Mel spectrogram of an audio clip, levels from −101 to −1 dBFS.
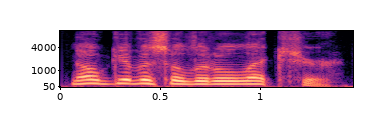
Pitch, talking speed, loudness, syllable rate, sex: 180 Hz, 245 wpm, -14 LUFS, 6.6 syllables/s, male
